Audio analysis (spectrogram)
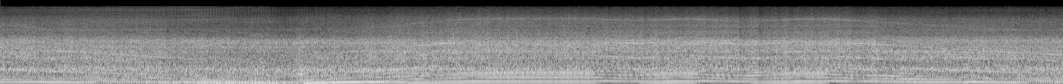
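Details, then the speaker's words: Older Honda Vario scooter on a test ride: stable at idle, but at part, mid throttle the revs stumble and dip every second or so; intermittent misfire, sometimes running smoothly and sometimes cutting out. "di busi ini kondisi stasioner aman Sentosa Ya teman-teman normal tapi di saat sudah saya gas pertengahan tanggung itu sudah mulai ya"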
